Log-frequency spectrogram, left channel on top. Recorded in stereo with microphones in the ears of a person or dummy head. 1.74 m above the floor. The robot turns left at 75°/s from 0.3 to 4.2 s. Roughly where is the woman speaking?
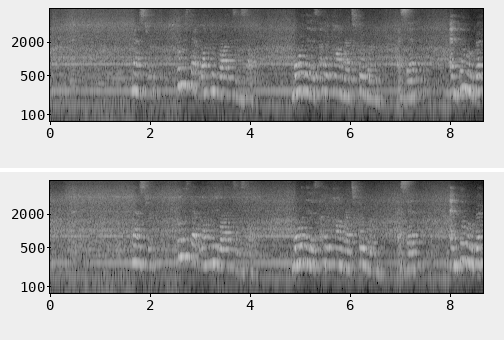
Behind.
